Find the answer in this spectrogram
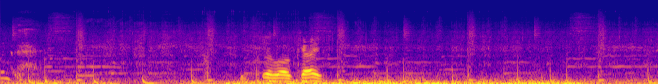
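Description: Background music with steady held notes, with a brief voice about three seconds in.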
